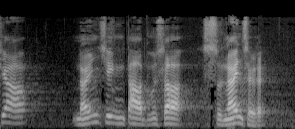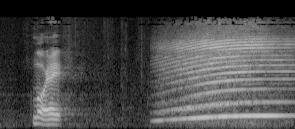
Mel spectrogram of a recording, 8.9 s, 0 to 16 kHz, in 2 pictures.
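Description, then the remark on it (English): A person talks, then a loud air raid siren starts up across Nanjing, China, during a minute's silence at a national ceremony marking the 84th anniversary of the Nanjing massacre, rising in pitch into a steady, sustained wail that fills the final couple of seconds. “Those attending the ceremony observed a minute's silence while sirens blared in the city.”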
